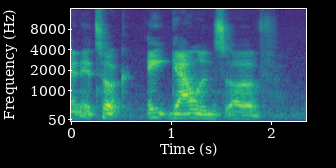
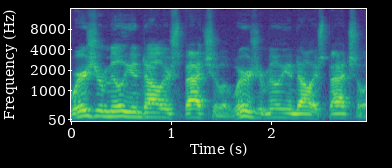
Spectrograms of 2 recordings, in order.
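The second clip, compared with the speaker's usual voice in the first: put-on, half-shouted, repeated mild yell; 3 semitones higher than usual. Speaker retells his manager yelling at a cook during training, retelling a manager's screaming. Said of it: "he kept screaming like".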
